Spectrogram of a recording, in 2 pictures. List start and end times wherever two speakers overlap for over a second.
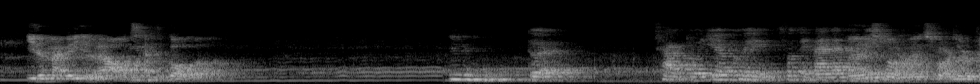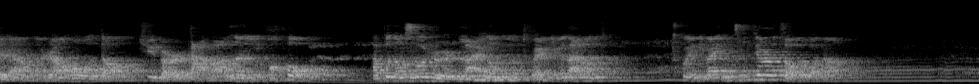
8.4-9.7

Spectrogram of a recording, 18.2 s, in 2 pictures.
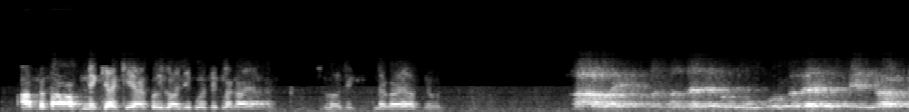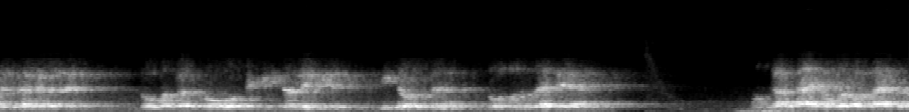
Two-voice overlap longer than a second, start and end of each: none

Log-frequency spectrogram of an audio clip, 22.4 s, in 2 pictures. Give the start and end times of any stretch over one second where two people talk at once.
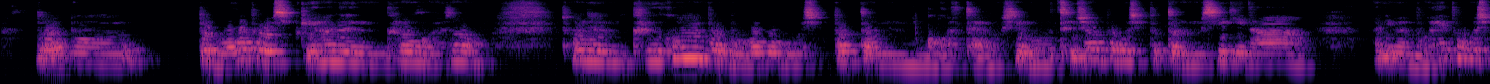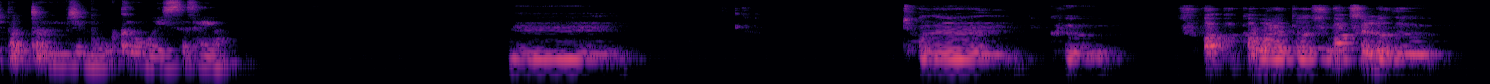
none

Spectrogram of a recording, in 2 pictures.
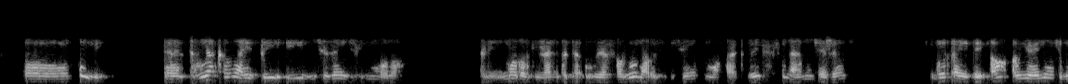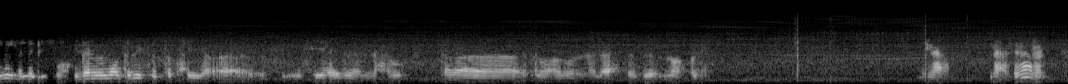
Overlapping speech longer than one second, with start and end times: none

